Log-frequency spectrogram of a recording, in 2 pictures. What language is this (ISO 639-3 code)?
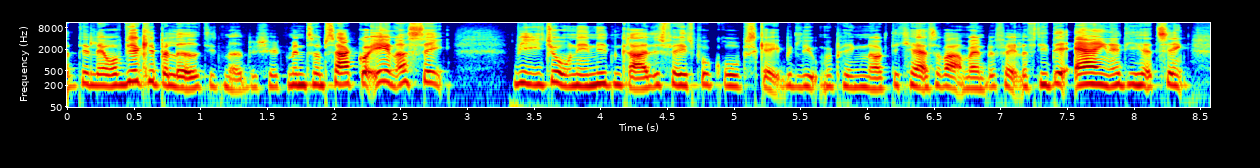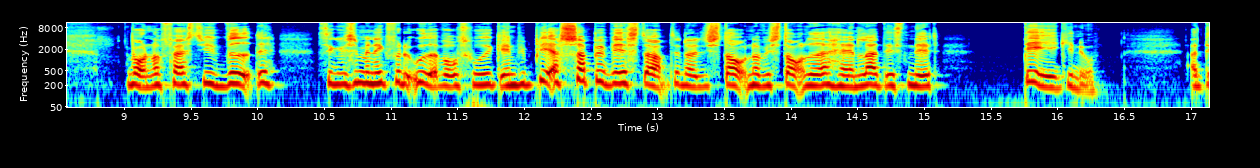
dan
